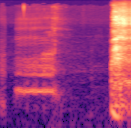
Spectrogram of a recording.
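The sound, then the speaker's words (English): A cat gives a single drawn-out meow, followed after a short pause by a sudden loud, harsh burst of noise. No one speaks. “Obviously they're cats.”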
